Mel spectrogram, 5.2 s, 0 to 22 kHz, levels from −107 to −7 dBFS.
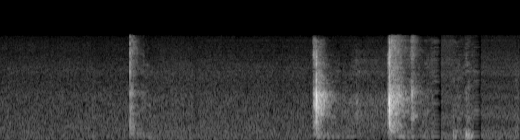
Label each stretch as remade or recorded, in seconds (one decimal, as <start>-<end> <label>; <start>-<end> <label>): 0.0-2.1 recorded; 2.1-5.2 remade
